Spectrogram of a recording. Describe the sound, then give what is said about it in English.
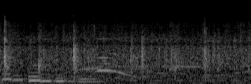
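An audience claps its hands to God in a steady, dense patter of crisp slaps, with a voice and low sustained tones sounding underneath the clapping. “Come on, clap your hands to God.”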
